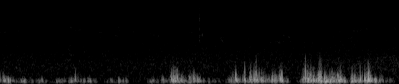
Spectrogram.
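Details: Black grouse in the eastern Ore Mountains (Krušné Hory) on 2 April 2016 gives low, bubbling, rapidly pulsed phrases in bursts that grow louder after a brief lull, over a faint outdoor background.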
